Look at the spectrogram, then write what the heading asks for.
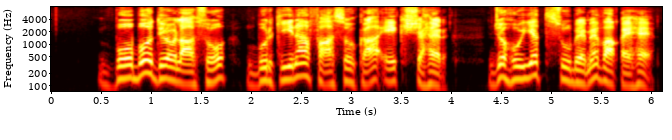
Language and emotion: Urdu, neutral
